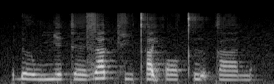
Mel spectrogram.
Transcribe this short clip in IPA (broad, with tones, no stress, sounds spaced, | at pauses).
ɗ ə̤ː˨˩ w ɲ e˨˦ k ɛ̤˨˩ z a˦˥ t̚ x i̤˨˩ t̪ʰ a̰˧˨ j ʔ ɔ̤˨˩ t̪ʰ ɨ̰˧˨ ə̯ k a̤˨˩ n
